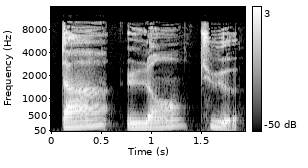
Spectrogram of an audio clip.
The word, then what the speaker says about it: talentueux: after i ensoleiller sûr talentueux final x not pronounc together tueux talentueux talentueux terrible, terrifié, fatigué remember when you combine this gu.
